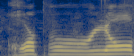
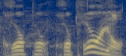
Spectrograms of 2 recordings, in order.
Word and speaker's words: corporeal: He's got Corporal. The I'm I'm never gonna corporeal. Corporeal. I said it right that time.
